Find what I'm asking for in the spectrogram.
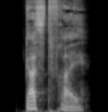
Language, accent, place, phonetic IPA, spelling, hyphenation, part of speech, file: German, Germany, Berlin, [ˈɡastˌfʁaɪ̯], gastfrei, gast‧frei, adjective, De-gastfrei.ogg
- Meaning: hospitable, welcoming (accepting of guests)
